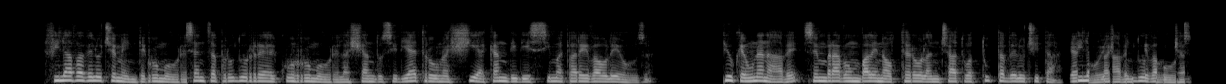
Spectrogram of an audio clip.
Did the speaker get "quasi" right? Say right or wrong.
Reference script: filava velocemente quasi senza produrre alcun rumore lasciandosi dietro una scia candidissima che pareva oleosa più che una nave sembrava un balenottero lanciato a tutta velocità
wrong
